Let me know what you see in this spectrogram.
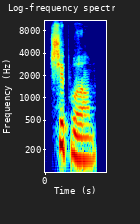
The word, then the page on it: shipworm: Indian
